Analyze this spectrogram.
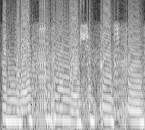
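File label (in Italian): "sembra", italiano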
